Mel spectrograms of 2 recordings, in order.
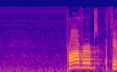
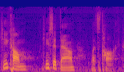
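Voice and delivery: softer, lower, calm invitation to talk; gentle; 4 semitones lower, 5 dB quieter than usual. Retold or imitated. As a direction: coax the son kindly, fading to near silence.

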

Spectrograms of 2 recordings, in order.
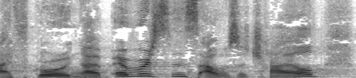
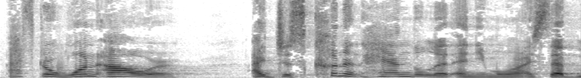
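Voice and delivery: ordinary talk

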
